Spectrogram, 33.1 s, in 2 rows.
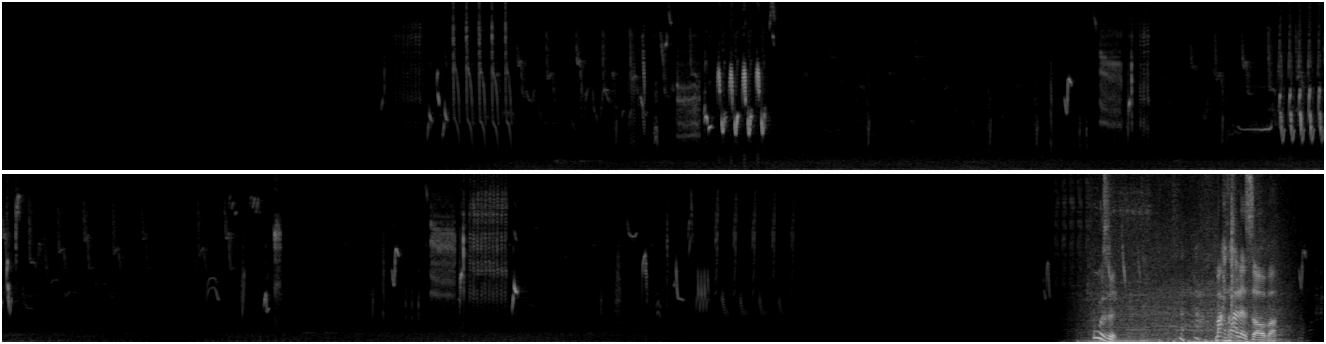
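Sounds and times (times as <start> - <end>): birds chirping and trilling: 4.8 - 26.4, 29.5 - 33.0.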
